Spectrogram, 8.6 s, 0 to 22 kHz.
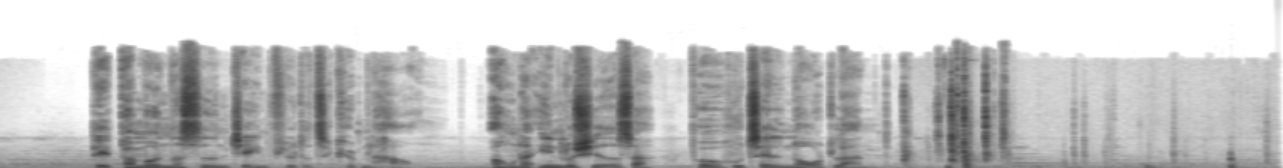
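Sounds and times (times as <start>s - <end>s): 
speech: 0.7s - 6.1s
hotel room door opening with thunks and clicks: 6.0s - 8.5s.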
